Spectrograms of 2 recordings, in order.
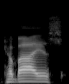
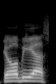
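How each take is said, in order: First: It is said with a native English pronunciation. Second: It is said the way Malayalis usually say it. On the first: It reflects training in diction and accent. "ടൊബായസ് എന്നും പറയുന്ന" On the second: It reflects ordinary Malayali usage. "മലയാളി വിളിക്കുന്നതിനെ"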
